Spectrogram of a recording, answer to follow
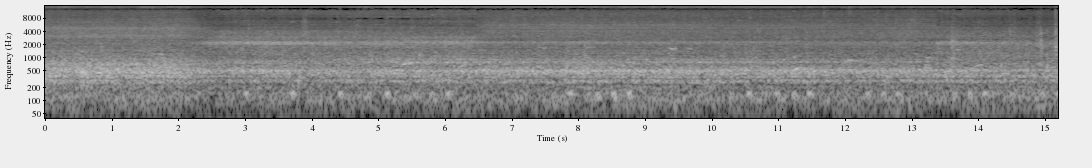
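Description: Deep-frying: lentil fritters (daal bora) sizzling in a large karahi of hot oil over a gas burner, heard as a steady, dense rumbling hiss.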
